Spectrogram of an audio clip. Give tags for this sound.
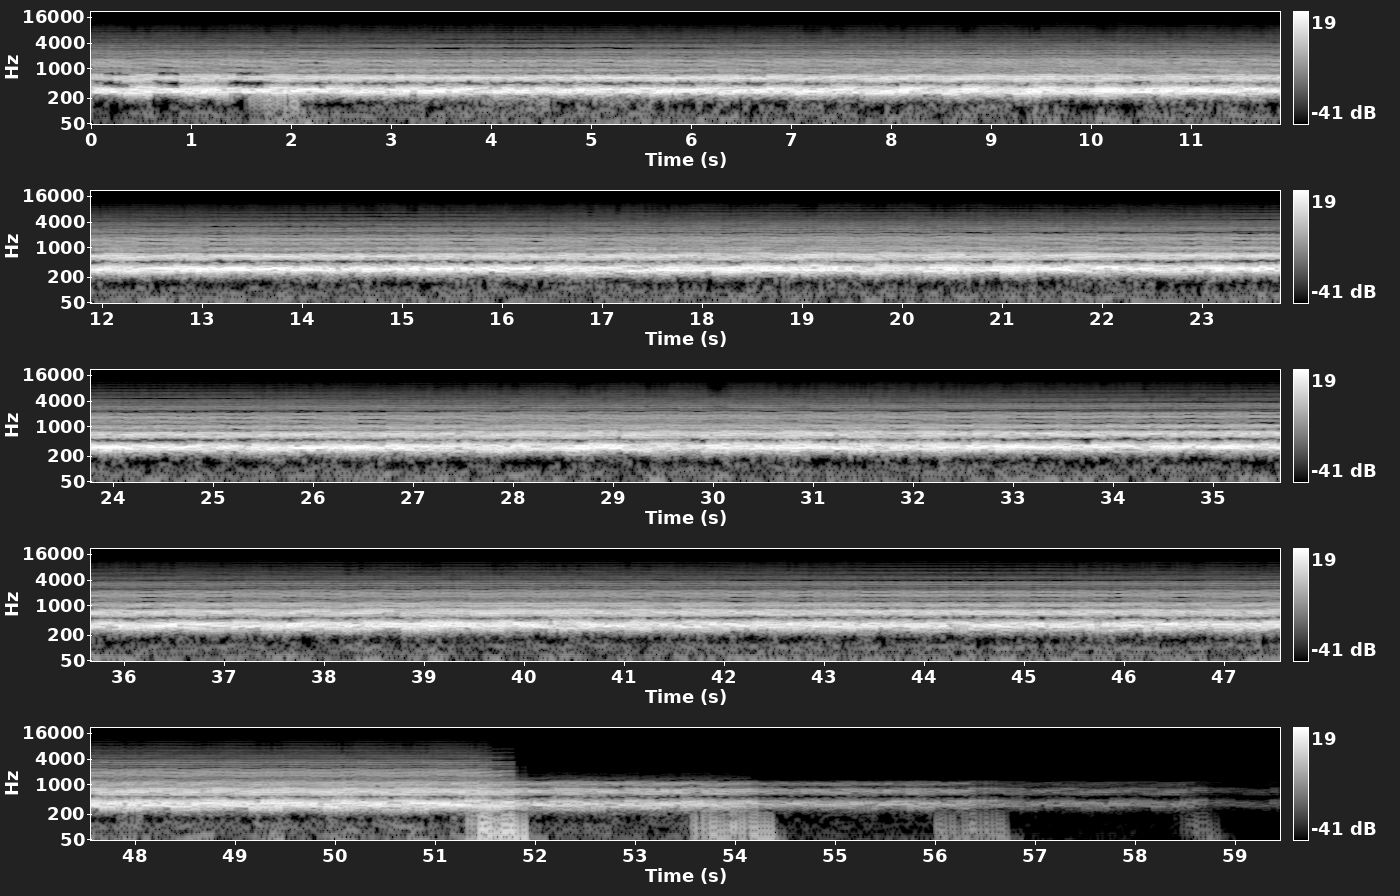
distorted mangled repetitious

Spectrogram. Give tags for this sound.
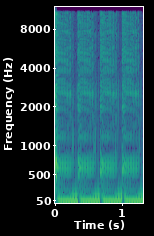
180 180bpm bass beat dirty distorted distortion gabber hard hardcore kick kick-drum kickdrum single-hit

